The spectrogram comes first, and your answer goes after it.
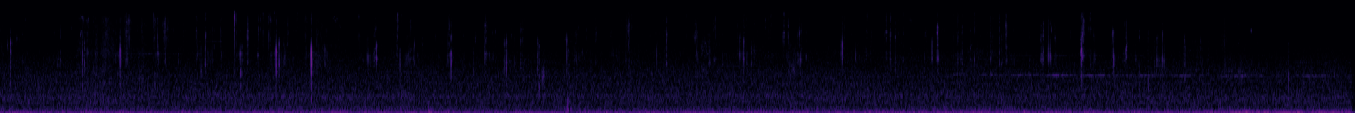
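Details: Sphynx cat eating meat indoors, close and quiet: a steady stream of soft, wet chewing and sharp little clicks and smacks from biting, repeated irregularly throughout, over a low, constant rumble of room noise.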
